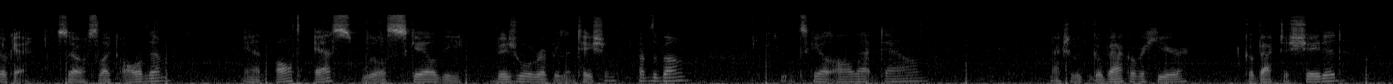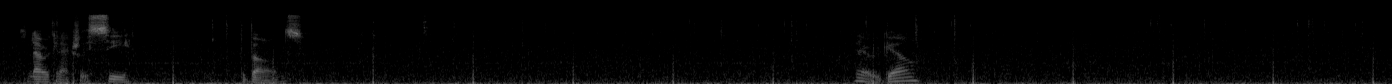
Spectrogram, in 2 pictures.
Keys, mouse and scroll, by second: 0.4 a, 1.6 middle click, 3.9 alt+s, 6.5 click, 6.8 scroll up 1, 7.9 alt+s, 8.9 click, 14.2 scroll down 1, 16.3 Tab, 17.8 alt+s, 19.3 click, 19.7-21.7 middle drag.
